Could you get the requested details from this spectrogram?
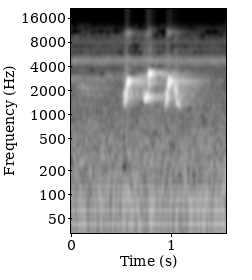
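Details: Oriental magpie-robin giving a brief burst of three quick, bright whistled notes, slurred downward, over a soft steady high hum.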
